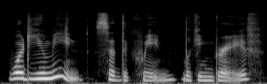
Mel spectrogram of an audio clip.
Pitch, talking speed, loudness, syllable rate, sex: 225 Hz, 200 wpm, -18 LUFS, 4.6 syllables/s, female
